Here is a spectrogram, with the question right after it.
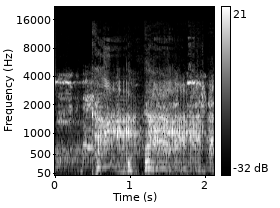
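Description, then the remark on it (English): A person loudly imitates a donkey's bray, two harsh, raspy bursts with sweeping pitch, like a strained hee-haw, with no other talking. “No, that's the donkey sound, man.”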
